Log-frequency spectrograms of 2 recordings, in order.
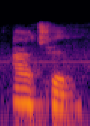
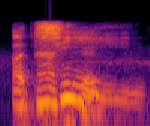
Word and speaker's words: achieve: um uh achieve good achieve acheve not not achieve achieve second syllable ACH achieve achieve achieve if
